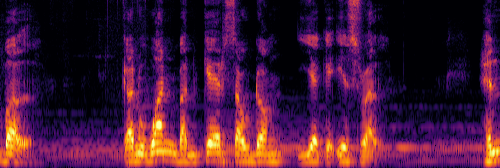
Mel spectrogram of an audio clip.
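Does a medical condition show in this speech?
No.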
